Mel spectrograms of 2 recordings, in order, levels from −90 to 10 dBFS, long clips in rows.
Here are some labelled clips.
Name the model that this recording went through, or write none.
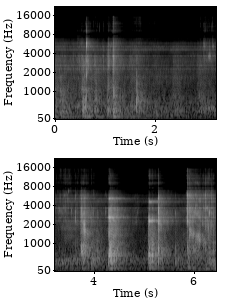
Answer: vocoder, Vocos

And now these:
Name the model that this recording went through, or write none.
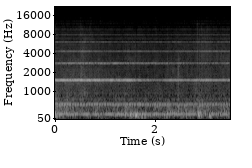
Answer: vocoder, Vocos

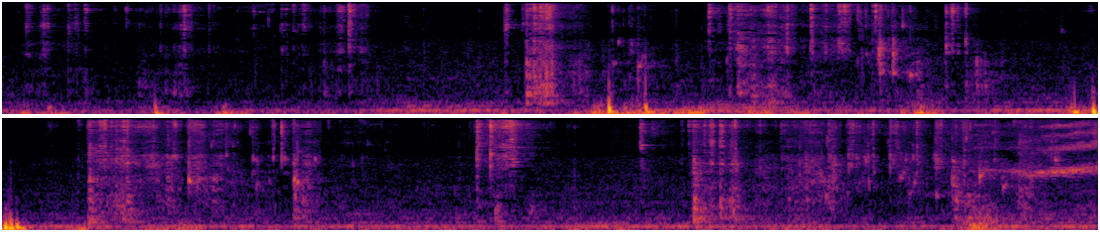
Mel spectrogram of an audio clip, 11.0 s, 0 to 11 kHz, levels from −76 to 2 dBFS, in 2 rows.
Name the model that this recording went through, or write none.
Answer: none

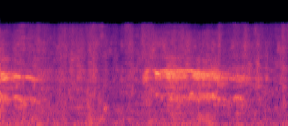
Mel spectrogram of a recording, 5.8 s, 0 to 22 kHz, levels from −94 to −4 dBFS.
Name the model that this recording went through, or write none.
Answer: vocoder, Vocos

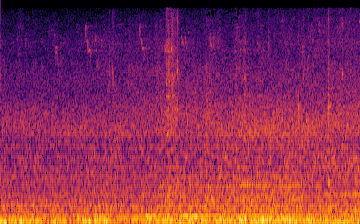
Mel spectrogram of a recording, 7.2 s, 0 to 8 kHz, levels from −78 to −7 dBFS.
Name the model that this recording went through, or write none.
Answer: none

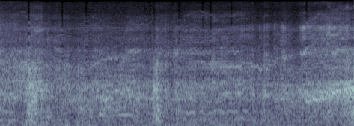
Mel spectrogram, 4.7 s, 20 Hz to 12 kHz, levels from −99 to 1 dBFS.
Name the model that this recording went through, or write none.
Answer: none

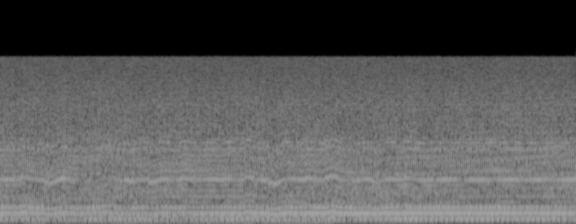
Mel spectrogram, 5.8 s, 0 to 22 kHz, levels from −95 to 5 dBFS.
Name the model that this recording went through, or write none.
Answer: none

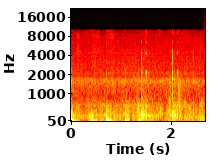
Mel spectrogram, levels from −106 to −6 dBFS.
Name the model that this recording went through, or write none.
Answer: vocoder, Vocos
